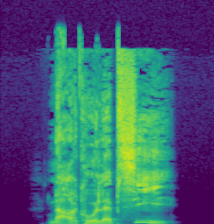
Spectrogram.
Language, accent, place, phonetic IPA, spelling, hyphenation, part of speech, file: German, Germany, Berlin, [naʁkolɛˈpsiː], Narkolepsie, Nar‧ko‧lep‧sie, noun, De-Narkolepsie.ogg
- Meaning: narcolepsy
